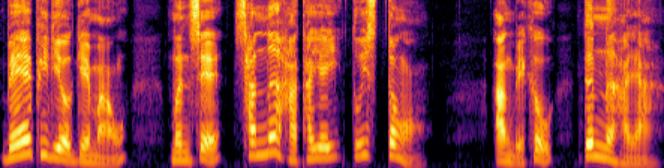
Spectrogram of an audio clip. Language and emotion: Bodo, surprised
